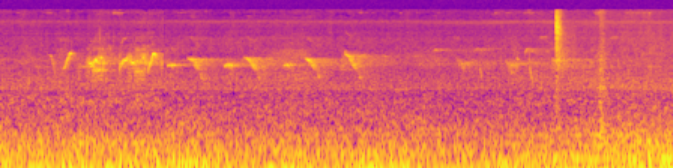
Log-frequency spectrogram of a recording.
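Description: A bird singing a run of short falling notes, about three a second, through the first half, over a faint low outdoor rumble. A single sharp click sounds near the end.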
